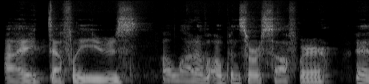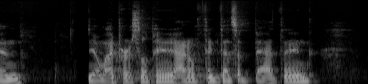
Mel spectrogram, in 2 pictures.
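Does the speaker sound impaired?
No.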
